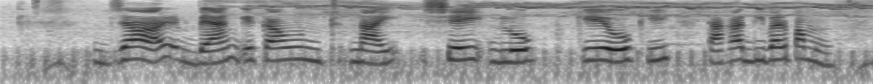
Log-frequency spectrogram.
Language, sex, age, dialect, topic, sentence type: Bengali, female, 18-24, Rajbangshi, banking, question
